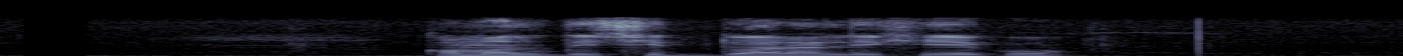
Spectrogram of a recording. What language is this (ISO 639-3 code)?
nep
